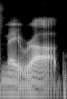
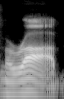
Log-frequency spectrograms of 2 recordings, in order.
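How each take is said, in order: First: The first vowel sounds like 'ay'. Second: The first vowel sounds like 'ah'. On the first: This is how the man himself says his name. "Sounds like he says Mayrab" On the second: This is how most people say the name. "everybody says Marab"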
